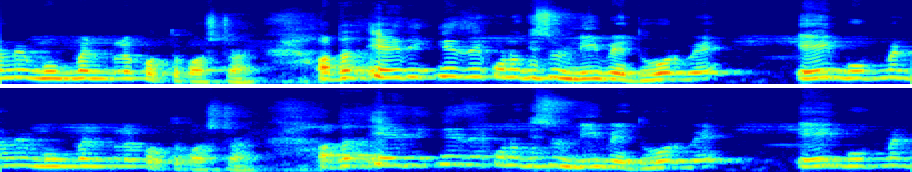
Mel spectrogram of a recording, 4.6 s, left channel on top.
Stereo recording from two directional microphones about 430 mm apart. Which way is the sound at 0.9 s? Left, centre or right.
Left.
